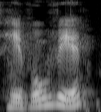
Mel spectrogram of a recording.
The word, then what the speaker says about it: revolver: Gente, aqui na 2, nós temos revolver e revólver. Sílaba tônica aqui é o ver e aqui a sílaba tônica é o vol, tá?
